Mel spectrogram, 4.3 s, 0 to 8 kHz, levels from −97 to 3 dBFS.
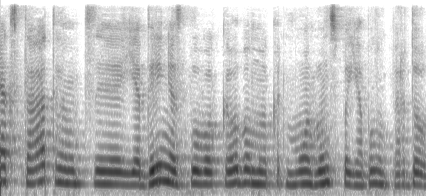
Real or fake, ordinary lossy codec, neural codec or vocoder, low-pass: fake; AAC, 48 kbps; codec, 24 kHz, 0.9 kbps, WavTokenizer, medium speech release version 1; 7.2 kHz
